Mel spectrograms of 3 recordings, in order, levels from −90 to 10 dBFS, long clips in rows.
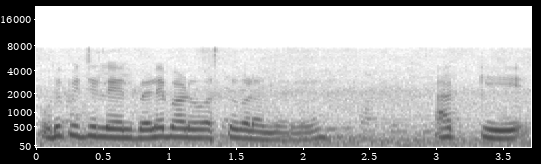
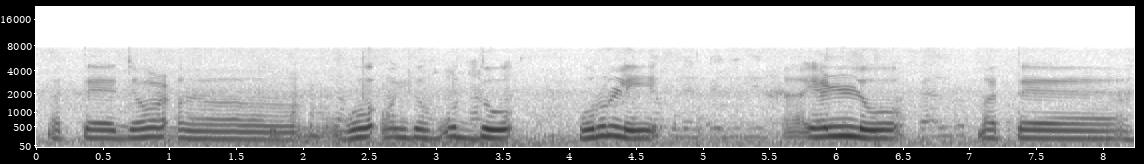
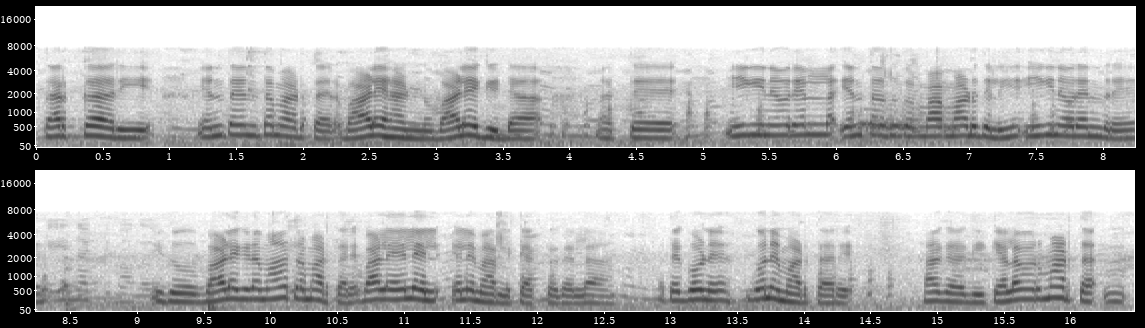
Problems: background sounds at intervals, background conversations at intervals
